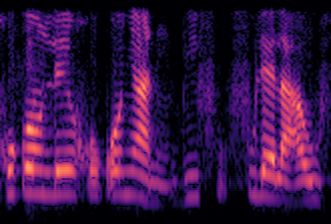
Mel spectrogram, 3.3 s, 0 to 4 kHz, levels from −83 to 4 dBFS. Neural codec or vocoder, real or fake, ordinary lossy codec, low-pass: none; real; none; 3.6 kHz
